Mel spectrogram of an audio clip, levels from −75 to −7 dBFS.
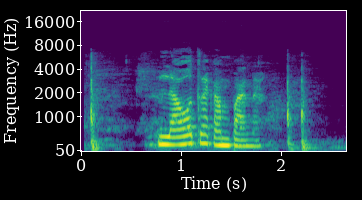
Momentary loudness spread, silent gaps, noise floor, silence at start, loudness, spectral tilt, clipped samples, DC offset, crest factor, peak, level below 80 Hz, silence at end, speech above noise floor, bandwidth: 14 LU; none; -37 dBFS; 0.05 s; -14 LUFS; -7 dB/octave; under 0.1%; under 0.1%; 14 dB; -2 dBFS; -40 dBFS; 0.3 s; 25 dB; 7.4 kHz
